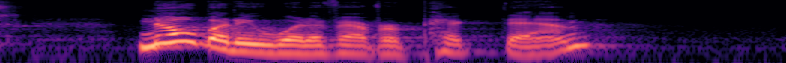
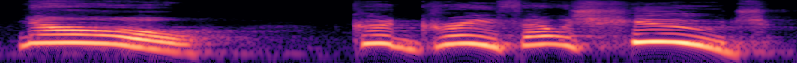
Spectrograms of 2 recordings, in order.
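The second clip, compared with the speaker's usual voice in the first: high, loud, emphatic no, good grief; excited exclamation; 10 semitones higher, 12 dB louder, slower than usual. Real, not acted. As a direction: burst out with delight.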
